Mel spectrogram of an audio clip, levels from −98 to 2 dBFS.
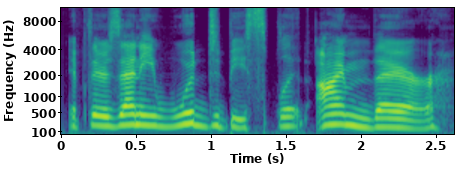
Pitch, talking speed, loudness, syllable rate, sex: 200 Hz, 205 wpm, -16 LUFS, 4.9 syllables/s, female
